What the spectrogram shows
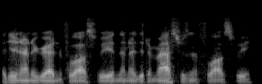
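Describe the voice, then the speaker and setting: A talkative young Canadian, founder of a restaurant tech company, speaks casually on a podcast about his business and life, full of restarts and fillers. He talks rapid-fire in a low voice with a level, fairly bright tone, and there's no echo.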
